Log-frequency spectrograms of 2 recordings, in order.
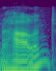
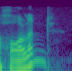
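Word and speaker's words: Haaland: a striker now in harland or horland as i think it's pronounced uh so foden will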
